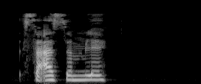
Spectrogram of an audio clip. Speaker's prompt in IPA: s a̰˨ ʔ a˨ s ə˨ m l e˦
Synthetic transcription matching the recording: s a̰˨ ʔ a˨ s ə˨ m l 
